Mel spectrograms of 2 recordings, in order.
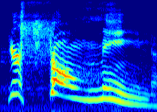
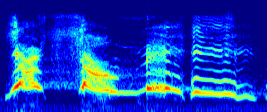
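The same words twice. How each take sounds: First: Higher, drawn-out imitation of an upset kid; milder retelling of a child's outburst; vigorous child's accusation. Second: Very high, mock-crying little girl; hammed-up tearful shriek of an upset kid; passionate child's wail. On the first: Daughter turning on her dad, vigorous accusation. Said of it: "she says with such vigor". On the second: Daughter to dad after the frog is crushed, passionate wail. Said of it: "without a pause in complete passion".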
